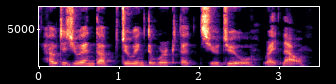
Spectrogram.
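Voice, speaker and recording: A woman hosts a podcast with a gravelly edge to her voice. She asks her questions in a measured, polite way. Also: fairly low pitch, fairly even intonation. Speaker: podcast host. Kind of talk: interview questions.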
